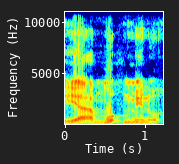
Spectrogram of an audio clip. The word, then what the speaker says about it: ইয়া মুমিনু: বন্ধুরা আমার, এখানে যদিও বাংলা লেখা হয়েছে মুমিনু, কিন্তু আসল উচ্চারণটা হচ্ছে ইয়া মুমিনু। এখানে মিমের পরে একটা হামজা রয়েছে, একটুখানি ধাক্কা হবে এভাবে, ইয়া মুমিনু।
